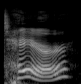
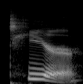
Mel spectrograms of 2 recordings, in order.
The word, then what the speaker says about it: tear: of paper in half the same spelling um can also make a uh the word tear which is uh that drop of water that comes out of a person's eye when they're sad or sometimes when they're very happy use them both in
